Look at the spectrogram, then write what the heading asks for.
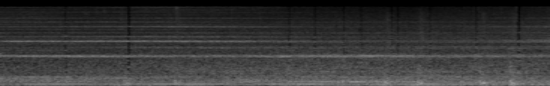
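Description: Melbourne Metro electric suburban train pulling out past the platform: a steady high whine over a low hum. Low knocks of the wheels over the rail joints come in from about halfway through.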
